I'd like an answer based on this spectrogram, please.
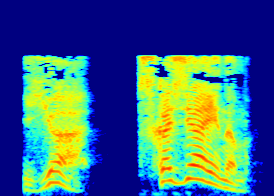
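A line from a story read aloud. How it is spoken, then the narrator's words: Eager exclamation. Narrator (Russian): воскликнул, подскочив, как собака, которую позвали гулять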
